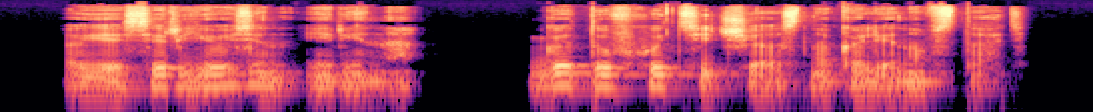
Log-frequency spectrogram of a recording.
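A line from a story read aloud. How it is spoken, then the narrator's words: Quiet reply. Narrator (Russian): Тихо ответил он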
